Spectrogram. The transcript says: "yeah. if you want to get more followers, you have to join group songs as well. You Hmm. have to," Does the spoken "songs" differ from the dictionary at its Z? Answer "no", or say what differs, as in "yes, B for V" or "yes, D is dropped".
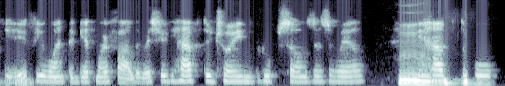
yes, S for Z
